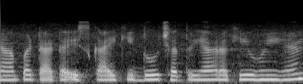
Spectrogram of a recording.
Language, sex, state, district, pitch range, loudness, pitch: Hindi, female, Jharkhand, Ranchi, 210-220 Hz, -17 LUFS, 215 Hz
